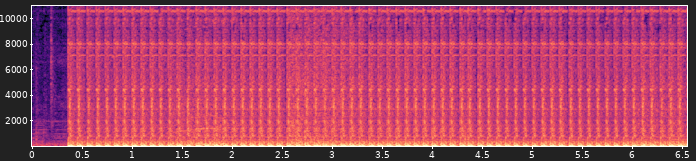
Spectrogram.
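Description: A Starship Troopers video game gun fires at bugs in one long unbroken automatic burst, rapid evenly spaced shots loud and close, starting abruptly after a brief quiet moment.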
